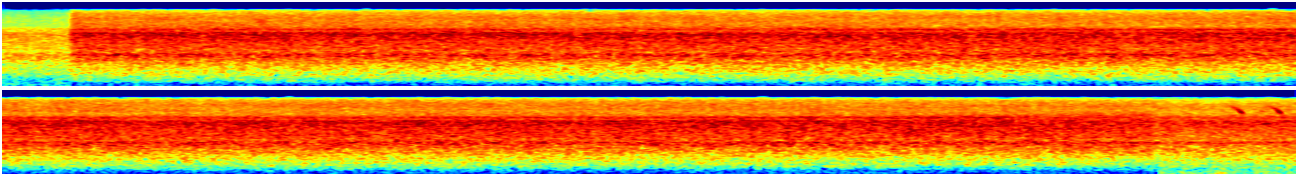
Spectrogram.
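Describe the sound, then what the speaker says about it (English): A waterfall on the Watkin Path in Snowdonia, Wales, roars in a loud, steady rush of white water, constant and close, with no other sounds breaking through. "you can get down below the falls, which are over here"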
